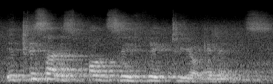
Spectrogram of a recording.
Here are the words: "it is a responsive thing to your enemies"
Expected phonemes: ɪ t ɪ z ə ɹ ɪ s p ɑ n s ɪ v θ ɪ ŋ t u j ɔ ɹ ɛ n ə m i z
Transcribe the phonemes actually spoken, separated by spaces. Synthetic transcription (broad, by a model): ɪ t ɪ s ə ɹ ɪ s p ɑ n s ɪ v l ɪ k t u j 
